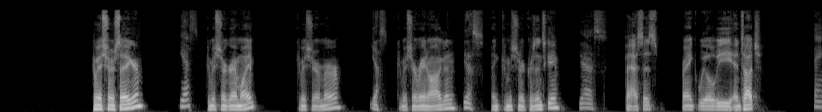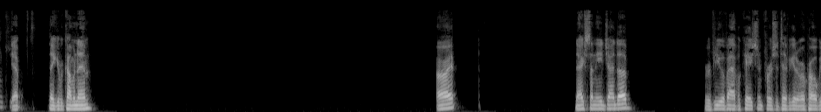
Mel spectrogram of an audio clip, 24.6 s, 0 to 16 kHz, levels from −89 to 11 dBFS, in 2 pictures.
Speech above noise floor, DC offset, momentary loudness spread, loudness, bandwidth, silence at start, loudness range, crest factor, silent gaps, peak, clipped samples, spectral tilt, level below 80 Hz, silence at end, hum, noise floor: over 69 dB; under 0.1%; 16 LU; -22 LUFS; 11.5 kHz; 1.4 s; 8 LU; 20 dB; none; -4 dBFS; under 0.1%; -7 dB/octave; -50 dBFS; 0 s; none; under -90 dBFS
